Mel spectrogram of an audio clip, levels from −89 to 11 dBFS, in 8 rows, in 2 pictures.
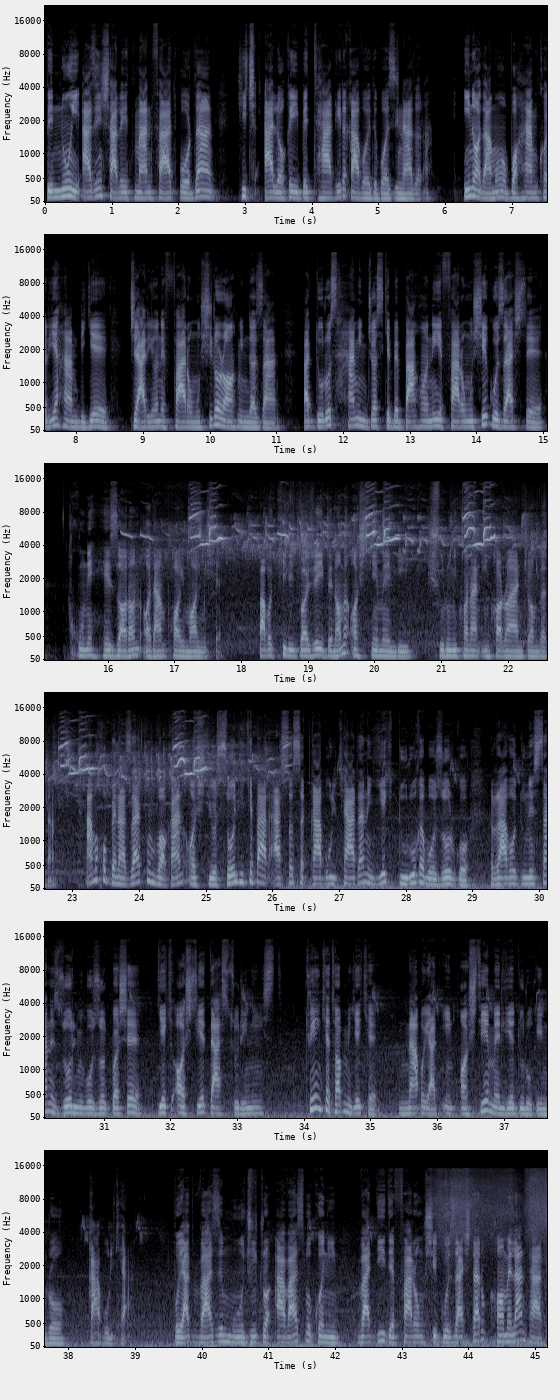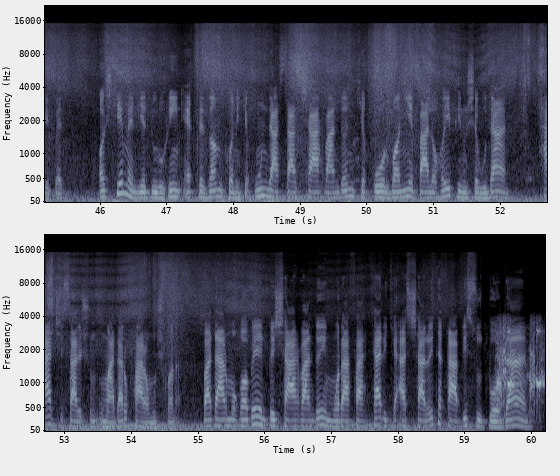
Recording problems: animal sounds; very loud; from 16 s on; 1 dB above the speech

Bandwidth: 15 kHz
